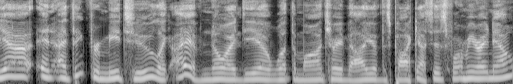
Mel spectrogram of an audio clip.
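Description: The man's voice is high-pitched and dry, with no echo. He races along at a very fast pace with hardly any pauses. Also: ordinary pitch variation, quiet background. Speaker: hunting podcast host. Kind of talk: casual chat. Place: studio. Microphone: studio mic.

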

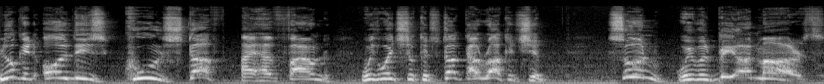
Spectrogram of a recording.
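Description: A man's put-on character voice at a fairly slow pace over clear background noise. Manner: excited, eager.

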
